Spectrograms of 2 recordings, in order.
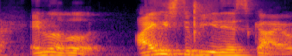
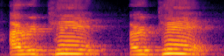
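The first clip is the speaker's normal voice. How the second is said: gushing, high and loud; gushing fake repentance, hammed-up; mock converted weed fan; 9 semitones higher, 9 dB louder than usual. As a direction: ham up a sudden convert. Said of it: "you'd be like".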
